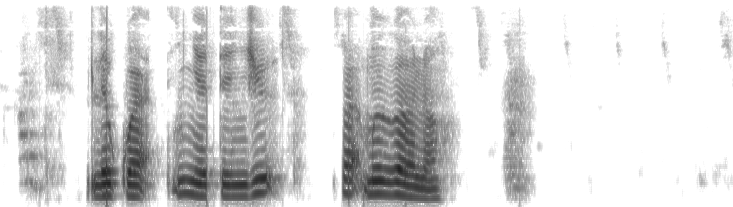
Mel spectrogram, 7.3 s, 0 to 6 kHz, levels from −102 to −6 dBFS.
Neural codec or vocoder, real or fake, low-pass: none; real; 5.4 kHz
